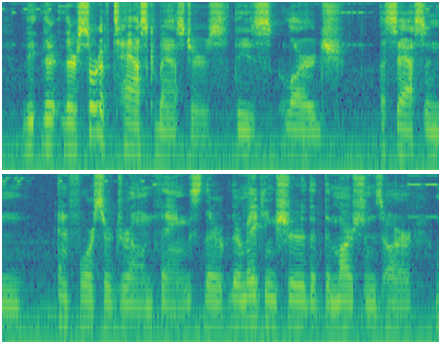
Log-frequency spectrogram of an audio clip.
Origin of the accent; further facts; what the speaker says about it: Illinois, United States; Yeah, and I mean, at this point now, everyone in the podcast is from Illinois.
